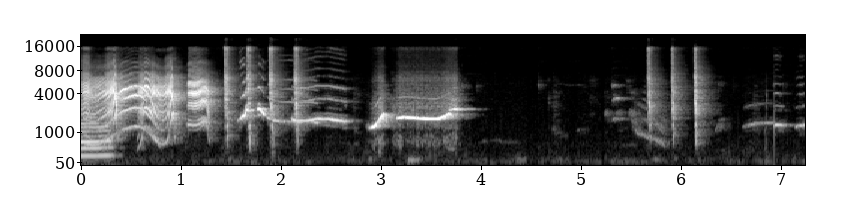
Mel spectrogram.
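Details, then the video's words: Pet parrot, a talking mithu kept indoors, giving a quick jumble of whistled and squeaky notes, sweeping and wavering, then a level whistle, a pause, and a few sharp clicks with a short final whistle. "parrot creeping sound | nice mithu talking"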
